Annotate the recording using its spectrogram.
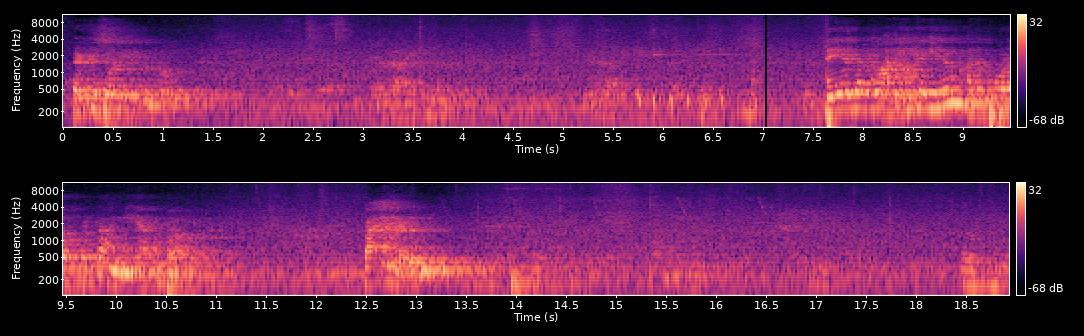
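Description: A middle-aged man speaks forcefully through a microphone and loudspeakers, in a large echoing hall.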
